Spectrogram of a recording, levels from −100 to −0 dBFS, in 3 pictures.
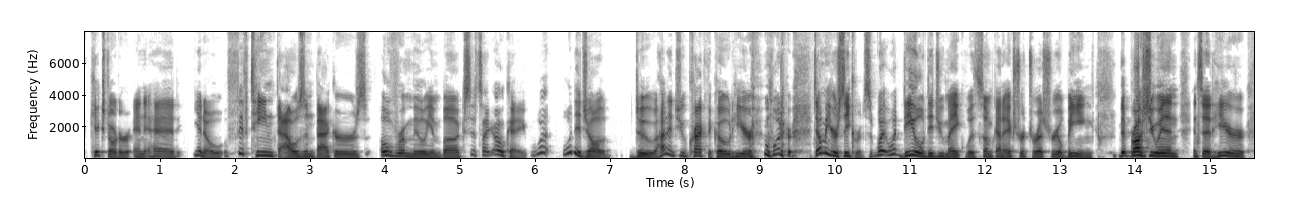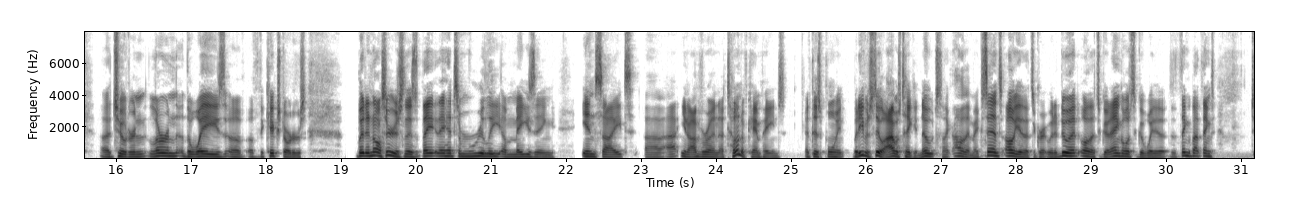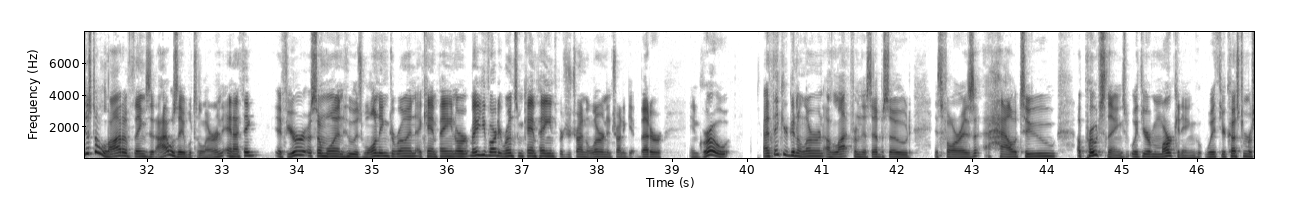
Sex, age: male, 30-49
